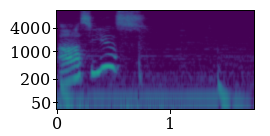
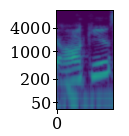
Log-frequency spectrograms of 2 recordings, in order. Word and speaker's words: Arceus: I think it's pronounced Arceus. Because it's like A-R, you say the C and then E-S.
